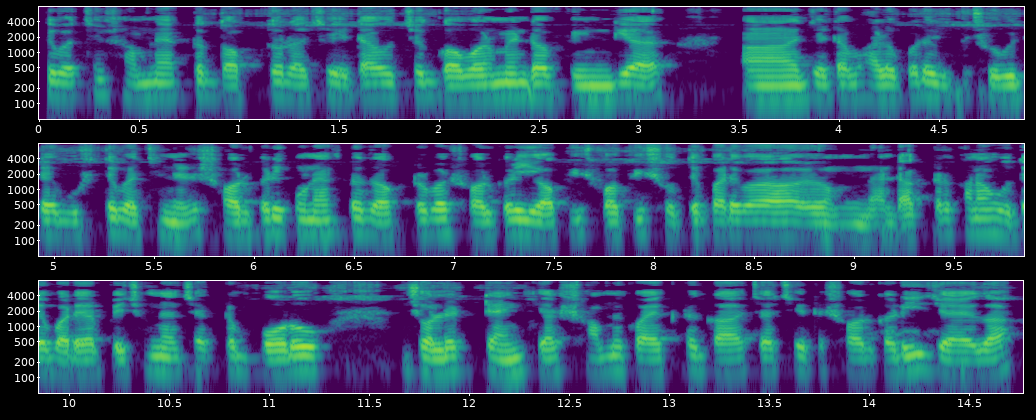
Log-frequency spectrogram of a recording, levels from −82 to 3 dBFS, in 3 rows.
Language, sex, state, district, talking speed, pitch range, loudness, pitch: Bengali, male, West Bengal, Kolkata, 205 wpm, 115-130 Hz, -19 LUFS, 120 Hz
